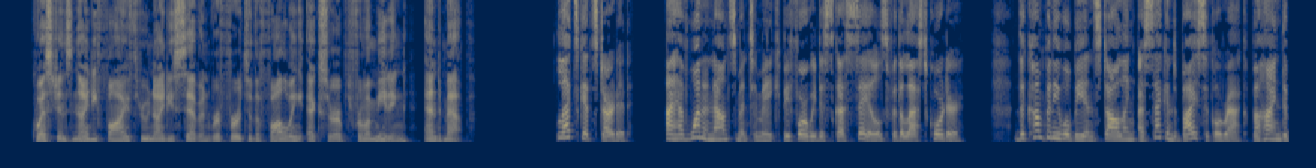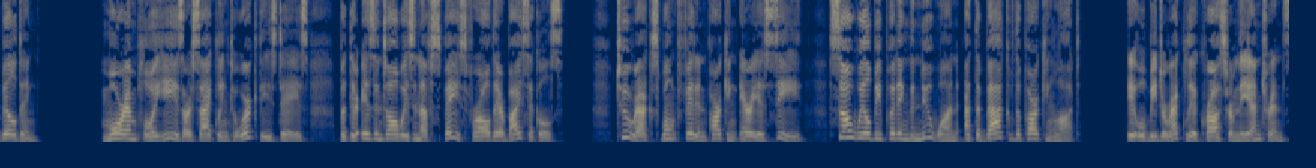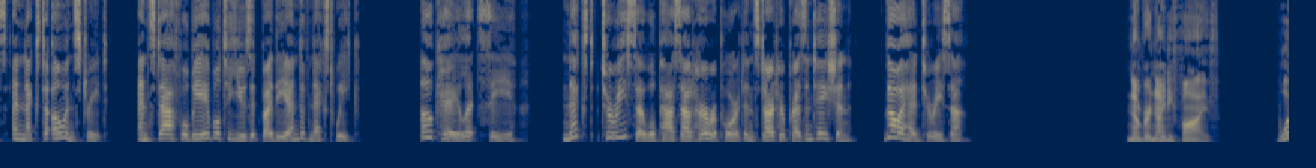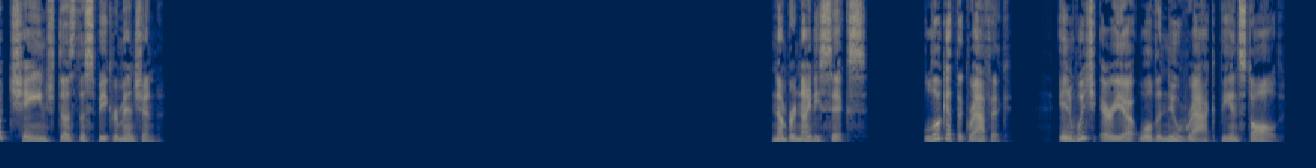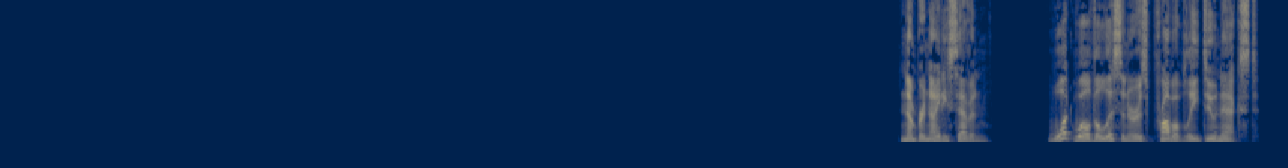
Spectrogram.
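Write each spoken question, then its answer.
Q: What change does the speaker mention?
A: A second bicycle rack will be installed behind the building.

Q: What will the listeners probably do next?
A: Receive Teresa's report and listen to her presentation.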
